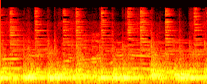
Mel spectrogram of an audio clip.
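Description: Gagá music played live: quick, even metallic percussion strokes over sustained low tones held for about half a second each.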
